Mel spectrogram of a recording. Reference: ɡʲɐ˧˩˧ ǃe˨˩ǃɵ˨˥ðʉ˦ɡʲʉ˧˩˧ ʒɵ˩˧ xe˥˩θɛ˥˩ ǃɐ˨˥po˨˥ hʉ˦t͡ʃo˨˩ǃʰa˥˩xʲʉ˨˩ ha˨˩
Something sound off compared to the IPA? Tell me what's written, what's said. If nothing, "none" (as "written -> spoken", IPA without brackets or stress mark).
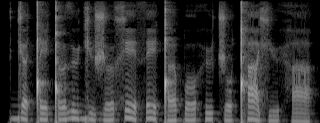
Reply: ɛ˥˩ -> e˥˩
